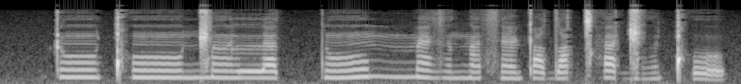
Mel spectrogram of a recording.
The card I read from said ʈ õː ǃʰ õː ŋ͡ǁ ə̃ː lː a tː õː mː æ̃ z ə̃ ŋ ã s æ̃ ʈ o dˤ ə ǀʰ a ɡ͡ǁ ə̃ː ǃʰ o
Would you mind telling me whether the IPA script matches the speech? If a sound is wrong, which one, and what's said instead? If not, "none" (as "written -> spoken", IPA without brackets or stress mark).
none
